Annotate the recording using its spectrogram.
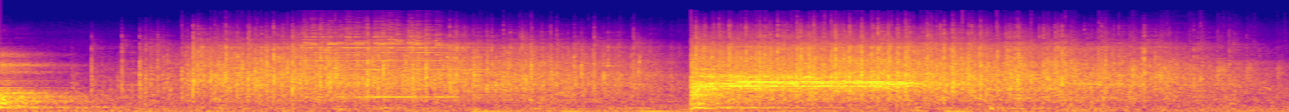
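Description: Arena crowd applauding, beginning with a few scattered claps that build into steady applause. About seven seconds in the sound cuts abruptly to louder applause, which then slowly fades.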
